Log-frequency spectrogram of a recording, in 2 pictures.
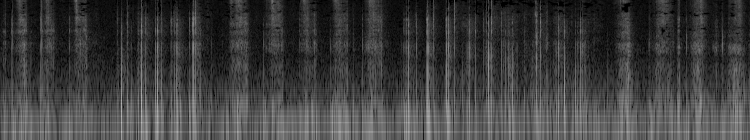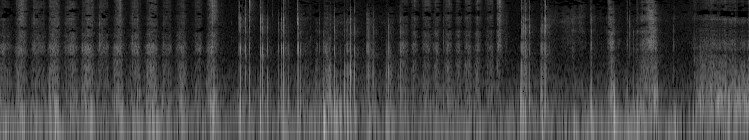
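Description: Long nails scratch the surface of a solid, hand-sized oval tan DURU bar soap, dusted with soap powder and held in the hand, while a knife rests nearby unused. Dense, crackling scratches and rasps fill the clip in quick bursts, with bright scraping texture over a soft low body and very little ring.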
